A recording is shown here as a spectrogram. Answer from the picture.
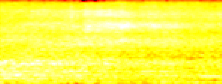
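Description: Dense, steady noise drone with a low hum underneath, from a live electroacoustic improvisation of played-back field recordings and processed radio.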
